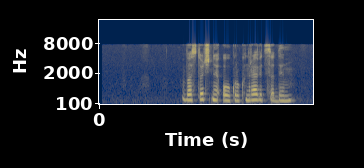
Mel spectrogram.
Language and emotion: Russian, neutral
